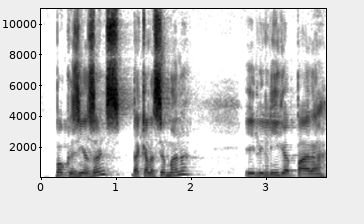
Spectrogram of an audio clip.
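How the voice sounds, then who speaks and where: Room echo can be heard. A man's speech moves at a moderate speed, its pitch varying in an ordinary way. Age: 60s. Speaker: pastor. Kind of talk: sermon. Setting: church.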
